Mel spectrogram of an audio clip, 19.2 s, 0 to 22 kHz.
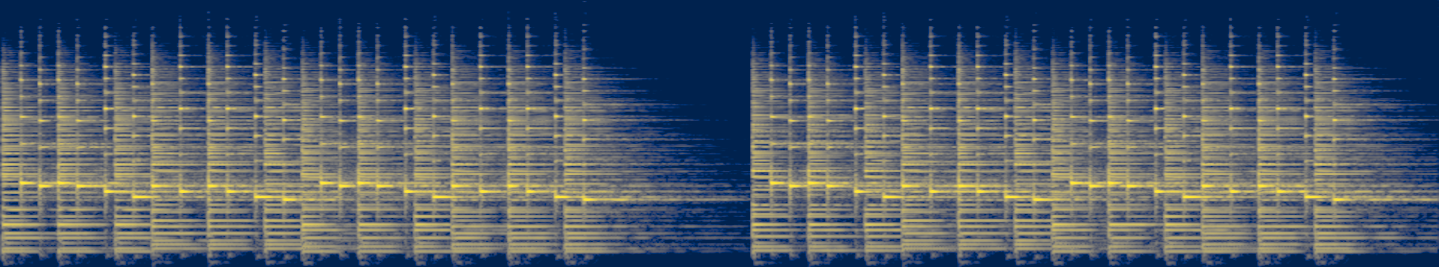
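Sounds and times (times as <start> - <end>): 
chord progression in A minor: 0.0 - 19.1.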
